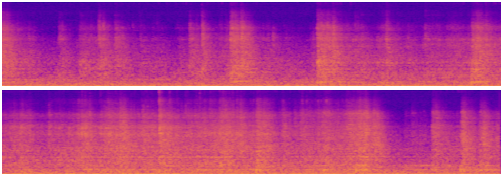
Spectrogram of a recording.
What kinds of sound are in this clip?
non-machinery impact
